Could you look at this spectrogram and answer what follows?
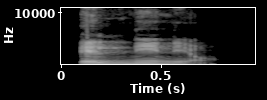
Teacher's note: la eñe se conserva en palabras que se usan en inglés como por ejemplo el nombre del fenómeno meteorológico el niño Pero en esos casos se suele pronunciar como una ni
